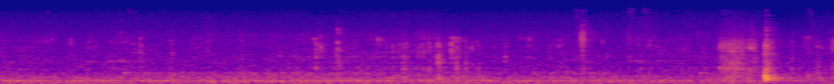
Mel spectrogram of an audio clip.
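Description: Close-miked chewing of fried fast food: scattered soft crunches and wet mouth clicks, with a sharper smack near the end.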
